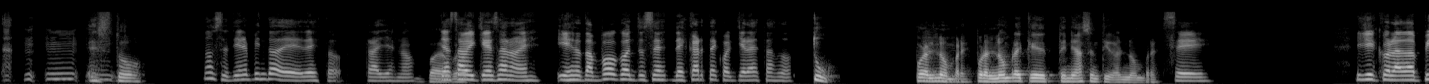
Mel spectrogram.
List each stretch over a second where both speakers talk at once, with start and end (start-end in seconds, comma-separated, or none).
none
